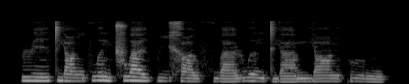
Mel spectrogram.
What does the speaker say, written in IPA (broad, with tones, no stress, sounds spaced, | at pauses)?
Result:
ɻ e˨˦ ɪ̯ t̪ j ɑ˨˩ ŋ f w ə˥˨ n ʈ͡ʂ w a˥˨ ɪ̯ p i˨˦ x ɑ˨˩ ʊ̯ f w ä˨˦ ɻ w ə˥˨ n t̪ j ä˨˦ m j ɑ˦ ŋ k ʊ˥˨ ŋ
